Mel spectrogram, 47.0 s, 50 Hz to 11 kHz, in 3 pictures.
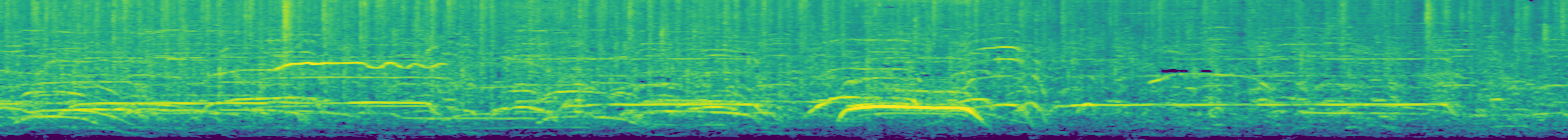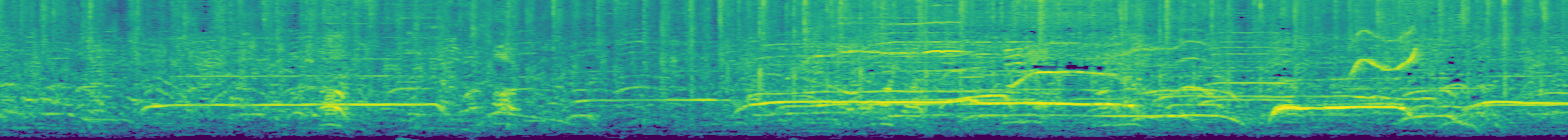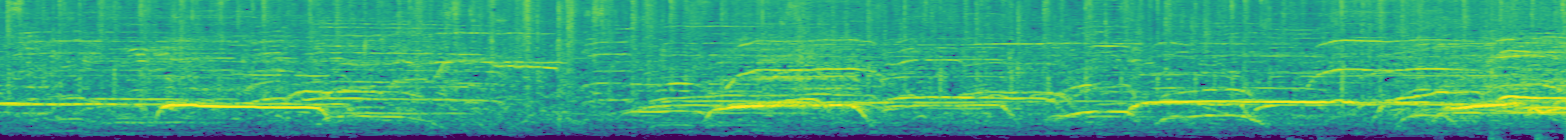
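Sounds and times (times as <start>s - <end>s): crowd shouting and whooping: 0.0s - 16.2s, 17.0s - 20.8s, 21.5s - 47.0s.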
